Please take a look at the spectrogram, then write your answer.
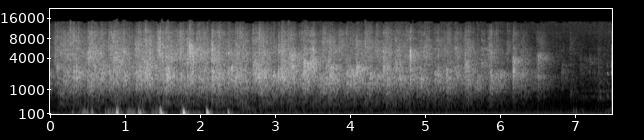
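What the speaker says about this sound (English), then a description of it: "let's have one more round of applause for all of our speakers" Audience applause at a TEDx talk, a sustained broad wash of clapping from a large crowd that holds steady for several seconds before thinning out, with a few low thumps near the start.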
